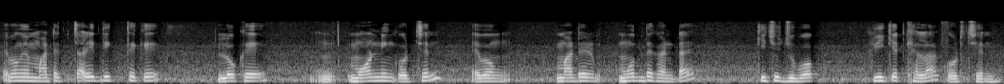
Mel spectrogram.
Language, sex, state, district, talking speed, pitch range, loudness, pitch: Bengali, male, West Bengal, Jalpaiguri, 105 wpm, 150-180 Hz, -15 LUFS, 170 Hz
